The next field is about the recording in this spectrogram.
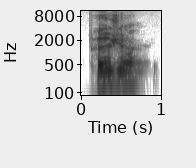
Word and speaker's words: Persia: Persia, is that correct? Did I say that correctly, Bob? – Yes.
